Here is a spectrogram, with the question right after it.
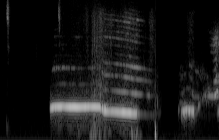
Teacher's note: And the T still makes a t- and then the sound resonates from your tongue like the glottal T is again towards the back t- and that one kind of it doesn't really like vibrate as much as the other sounds, but you can feel like the air stopping back.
